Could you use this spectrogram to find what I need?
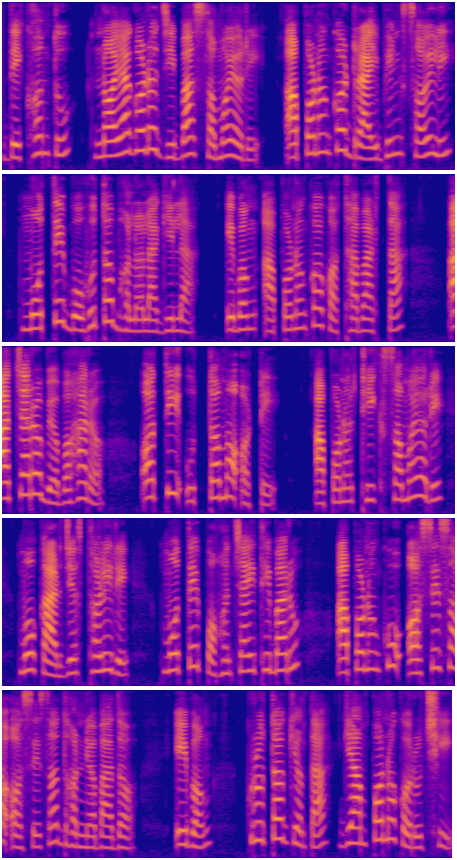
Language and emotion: Odia, neutral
